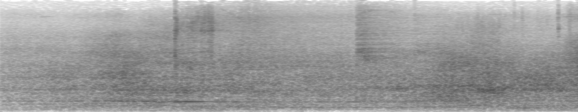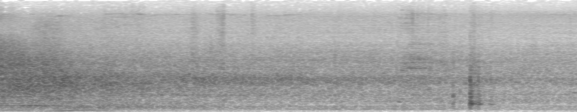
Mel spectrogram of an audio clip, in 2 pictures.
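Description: A road vehicle going by: a broad rush of road noise that swells over the first few seconds, holds, and slowly fades. A few sharp clicks are heard along the way, one near the end.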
